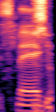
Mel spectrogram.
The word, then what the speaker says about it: Smaug: Smaug. – Smaug.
